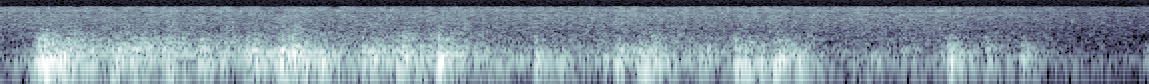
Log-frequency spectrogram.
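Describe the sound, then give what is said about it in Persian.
Low, rolling thunder over rainfall, a soft continuous rumble with gentle swells, very quiet throughout. “گفت باران”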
